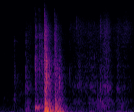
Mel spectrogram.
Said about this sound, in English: close the damn door.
